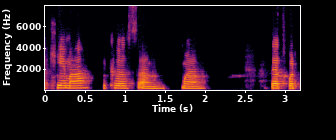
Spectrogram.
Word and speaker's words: Khemā: french and also because in sanskrit uh kima's name is of course pronounced sema um but i'm i'm still going to call her keema because um well that's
